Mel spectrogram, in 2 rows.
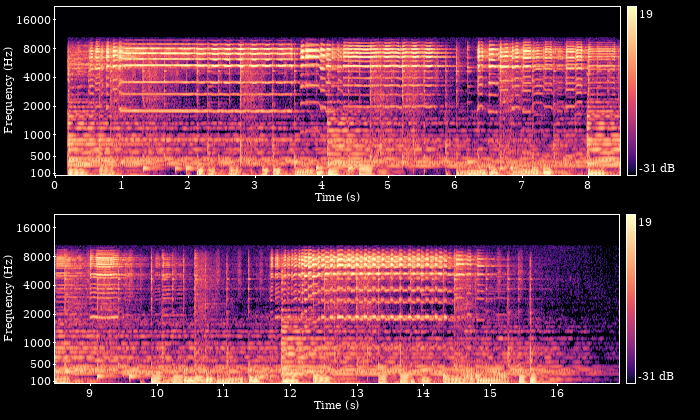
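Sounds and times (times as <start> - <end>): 
jazz music ringtone: 0.2 - 16.4.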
